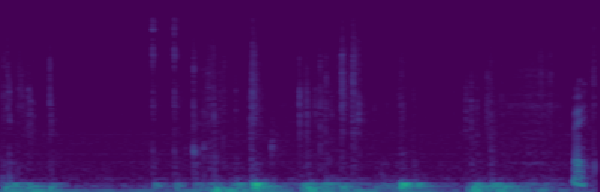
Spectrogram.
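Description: Computer keyboard typing: a handful of irregular keystrokes, with a low rumble underneath.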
